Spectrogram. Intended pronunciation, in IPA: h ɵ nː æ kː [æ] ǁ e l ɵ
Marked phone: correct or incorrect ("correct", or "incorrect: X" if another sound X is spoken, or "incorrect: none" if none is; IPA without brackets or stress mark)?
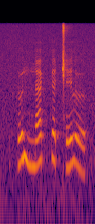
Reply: incorrect: ɛ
